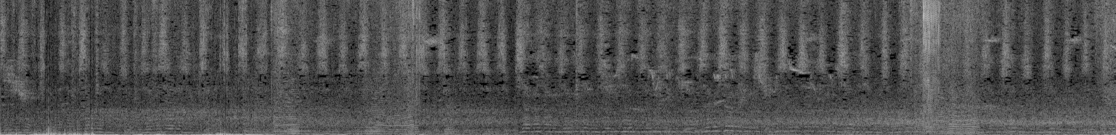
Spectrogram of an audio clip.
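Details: In an Edinburgh suburb, bees make a low droning buzz that rises and falls in pitch for most of the clip, after loud rumbling handling noise in the first two seconds.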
